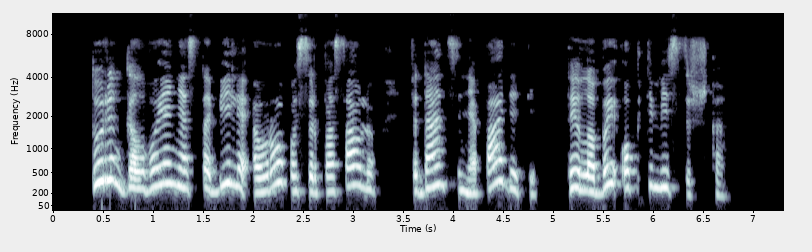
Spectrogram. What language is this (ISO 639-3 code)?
lit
